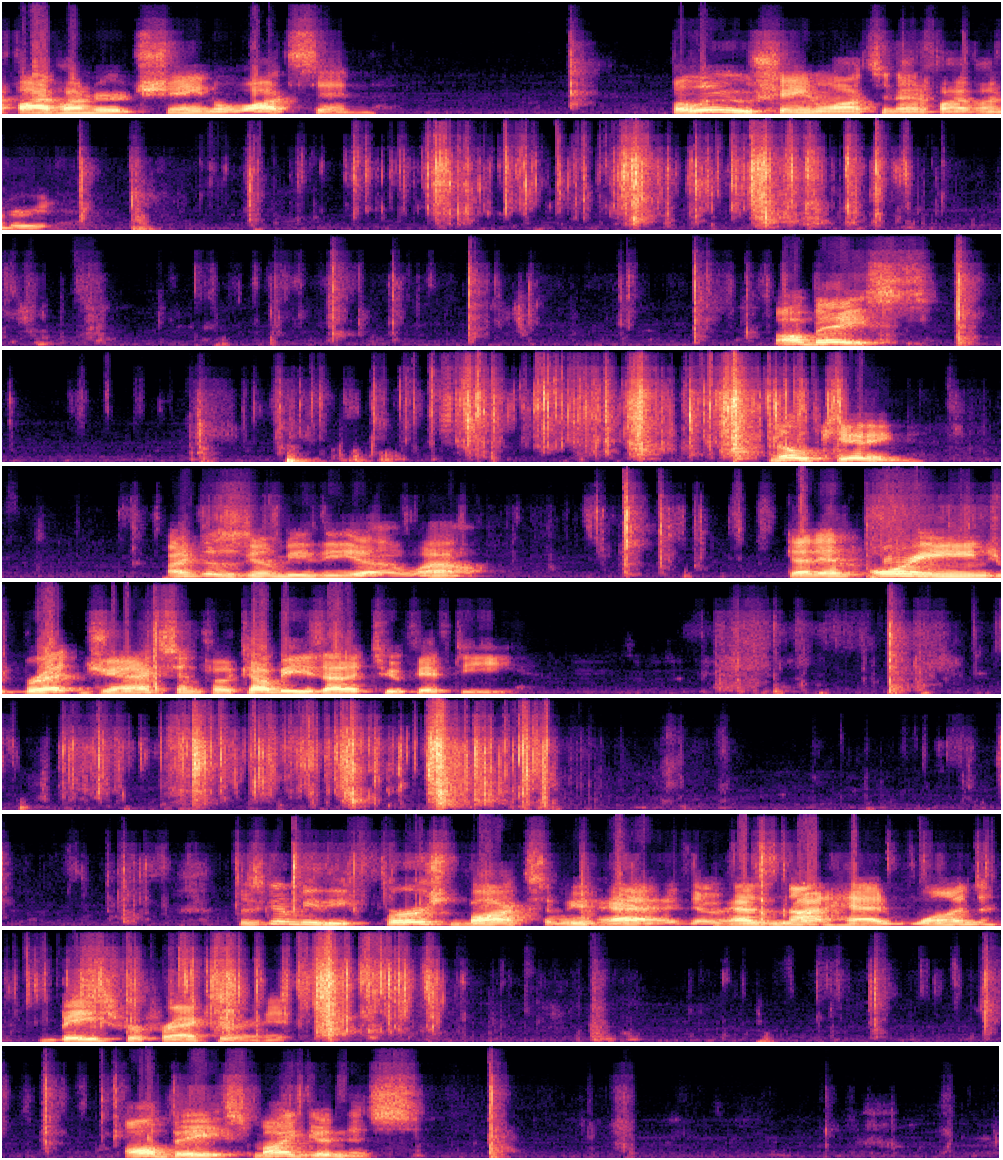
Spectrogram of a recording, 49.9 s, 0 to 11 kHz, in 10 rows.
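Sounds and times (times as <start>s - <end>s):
wrapper tearing and crinkling: 6.0s - 9.8s, 11.2s - 12.7s, 16.2s - 19.2s, 22.9s - 23.8s, 29.8s - 33.0s, 34.6s - 36.9s, 39.8s - 42.4s, 44.0s - 45.6s.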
